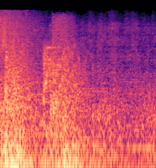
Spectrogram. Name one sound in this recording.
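A magical whoosh sweeps loudly.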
